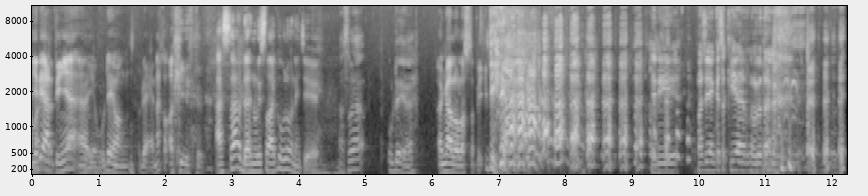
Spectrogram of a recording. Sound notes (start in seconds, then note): 6.9 laughs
